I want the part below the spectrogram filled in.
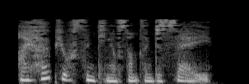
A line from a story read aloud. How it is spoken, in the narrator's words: she said quietly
